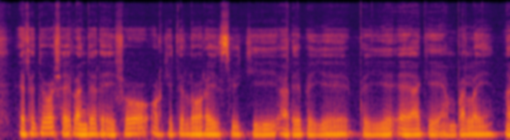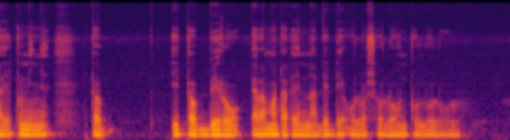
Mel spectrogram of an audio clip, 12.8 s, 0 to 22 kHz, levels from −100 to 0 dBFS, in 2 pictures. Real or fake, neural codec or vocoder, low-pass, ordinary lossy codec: fake; vocoder, 44.1 kHz, 128 mel bands every 512 samples, BigVGAN v2; none; none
